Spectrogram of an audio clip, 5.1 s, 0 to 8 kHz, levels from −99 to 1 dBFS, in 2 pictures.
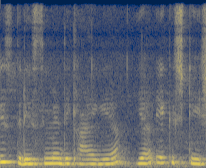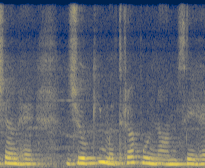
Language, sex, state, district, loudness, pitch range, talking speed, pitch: Hindi, female, Jharkhand, Deoghar, -16 LUFS, 220-260 Hz, 175 wpm, 240 Hz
